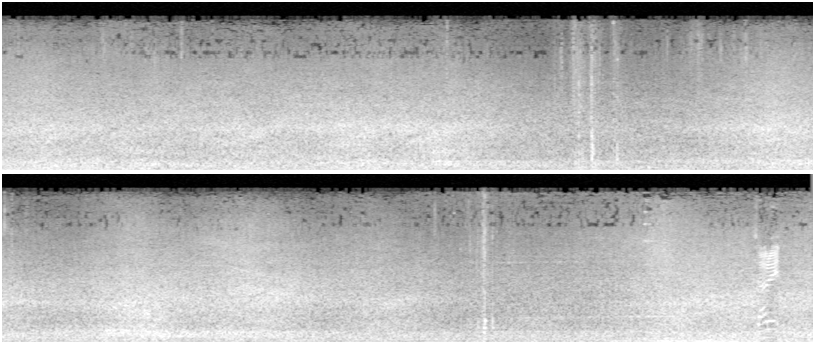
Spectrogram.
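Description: A car overtaking on the road: steady road and engine rumble from inside a vehicle, with broad whooshing swells as traffic passes alongside, and voices heard at times.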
